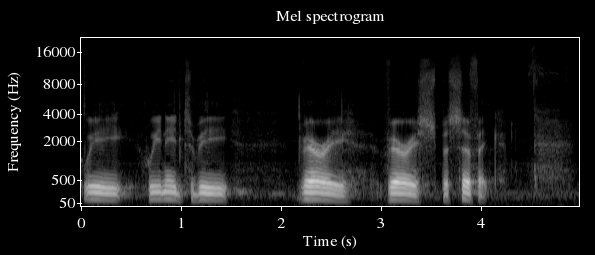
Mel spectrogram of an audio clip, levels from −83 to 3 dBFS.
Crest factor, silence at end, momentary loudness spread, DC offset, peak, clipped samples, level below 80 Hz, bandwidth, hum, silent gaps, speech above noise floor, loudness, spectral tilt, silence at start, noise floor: 18 dB; 0.9 s; 17 LU; under 0.1%; -8 dBFS; under 0.1%; -80 dBFS; 13.5 kHz; none; none; 36 dB; -26 LUFS; -7 dB/octave; 0.05 s; -61 dBFS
